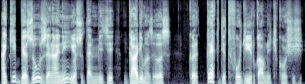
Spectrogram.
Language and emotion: Kashmiri, neutral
